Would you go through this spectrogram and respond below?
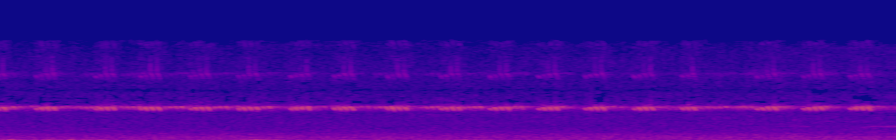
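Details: Gryllus campestris field cricket singing a continuous series of brief, piercing high chirps, evenly spaced at roughly three per second, over a soft low background murmur.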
